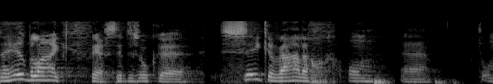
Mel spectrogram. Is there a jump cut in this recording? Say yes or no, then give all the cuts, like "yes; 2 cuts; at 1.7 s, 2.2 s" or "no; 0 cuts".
yes; 2 cuts; at 2.0 s, 3.9 s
